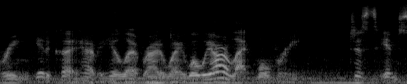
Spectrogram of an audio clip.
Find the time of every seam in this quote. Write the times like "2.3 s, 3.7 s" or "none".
none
